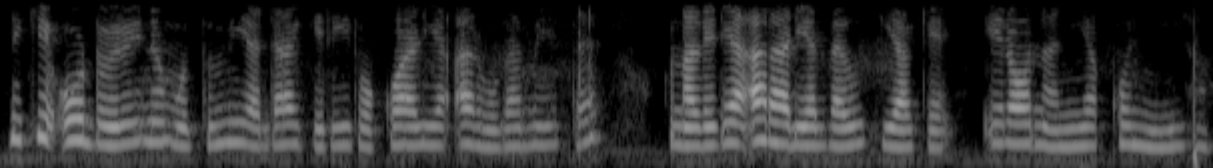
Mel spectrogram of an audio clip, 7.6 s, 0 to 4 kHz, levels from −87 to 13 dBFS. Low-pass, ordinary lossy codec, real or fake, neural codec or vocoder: 3.6 kHz; Opus, 32 kbps; fake; vocoder, 22.05 kHz, 80 mel bands, Vocos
